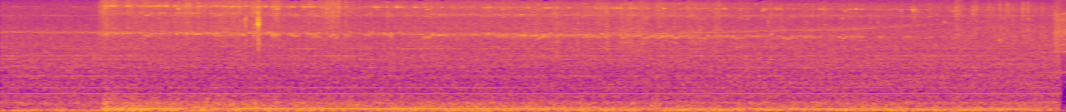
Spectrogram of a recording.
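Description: An airliner's jet engines roar as it rolls down a runway.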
